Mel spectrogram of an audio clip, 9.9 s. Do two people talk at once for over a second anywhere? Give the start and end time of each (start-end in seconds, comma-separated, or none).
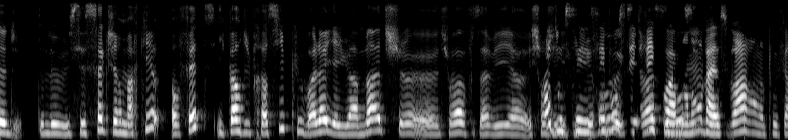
6.8-9.0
